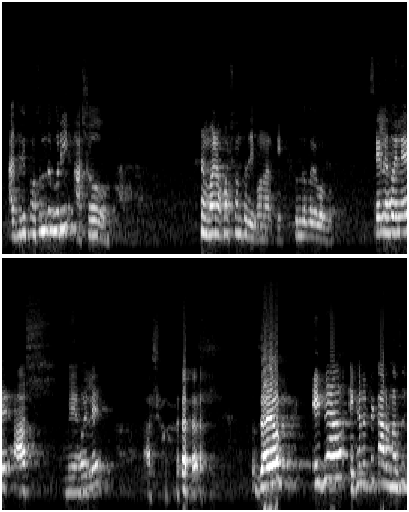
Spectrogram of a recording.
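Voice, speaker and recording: A man's voice: very high-pitched, fairly bright tone. A man teaching a math class, constantly quizzing his students with questions. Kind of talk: classroom lecture. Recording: echoey room, faint hum.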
